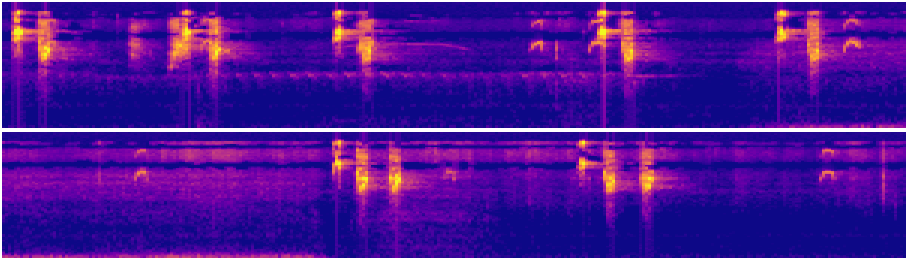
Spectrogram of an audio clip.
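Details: Hand-reared European goldfinches utter crisp, high, clipped chirps in small clusters, with a stretch of low rustling or handling noise in the middle.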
